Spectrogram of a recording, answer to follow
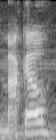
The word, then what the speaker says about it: Mako: us for let's plays calls it Mach Oh because apparently they pronounce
